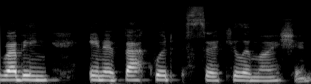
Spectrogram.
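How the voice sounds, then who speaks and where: Woman with a dark, mellow tone, fairly high in pitch, with fairly even intonation. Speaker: counsellor hosting monthly Q&A livestream. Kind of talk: guided breathing exercise; casual Q&A chat. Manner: hesitant, with fillers.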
